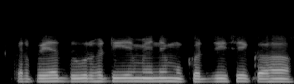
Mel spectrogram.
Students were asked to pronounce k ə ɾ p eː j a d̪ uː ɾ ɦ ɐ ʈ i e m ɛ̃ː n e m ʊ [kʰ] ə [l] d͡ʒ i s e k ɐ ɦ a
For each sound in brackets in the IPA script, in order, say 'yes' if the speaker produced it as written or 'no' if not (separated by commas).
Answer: no, no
